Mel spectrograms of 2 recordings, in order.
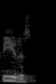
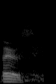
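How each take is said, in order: First: The name is said like the word 'pierce'. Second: The name is said like the word 'purse'. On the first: The speaker calls it wrong. "porque yo decía Pierce" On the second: The speaker calls it right. "como si fuera peras"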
